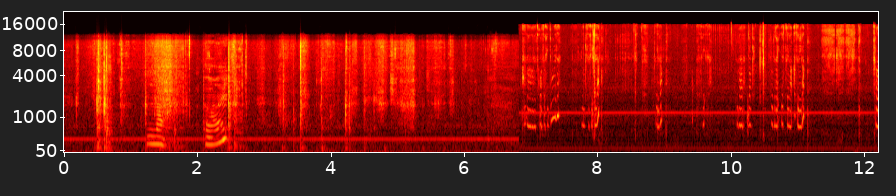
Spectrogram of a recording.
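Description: Felt-tip marker squeaking on corrugated cardboard in short strokes as lines are ruled along a metal ruler, over a faint steady tone.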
